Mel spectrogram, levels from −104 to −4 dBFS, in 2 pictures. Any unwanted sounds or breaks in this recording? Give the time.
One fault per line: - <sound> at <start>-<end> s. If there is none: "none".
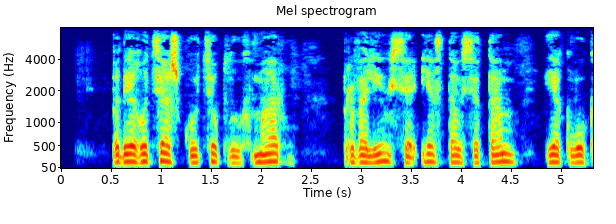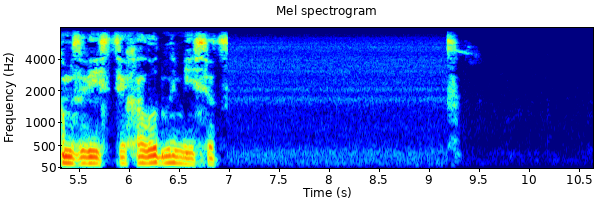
none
